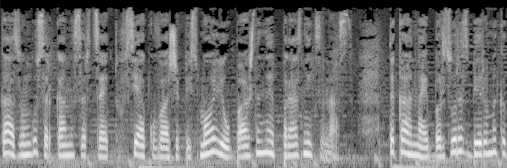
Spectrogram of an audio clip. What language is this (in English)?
Bulgarian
